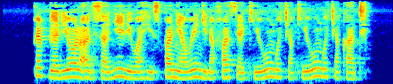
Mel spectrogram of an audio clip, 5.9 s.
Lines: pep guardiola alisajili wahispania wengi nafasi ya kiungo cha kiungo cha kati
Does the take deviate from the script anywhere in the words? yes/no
no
